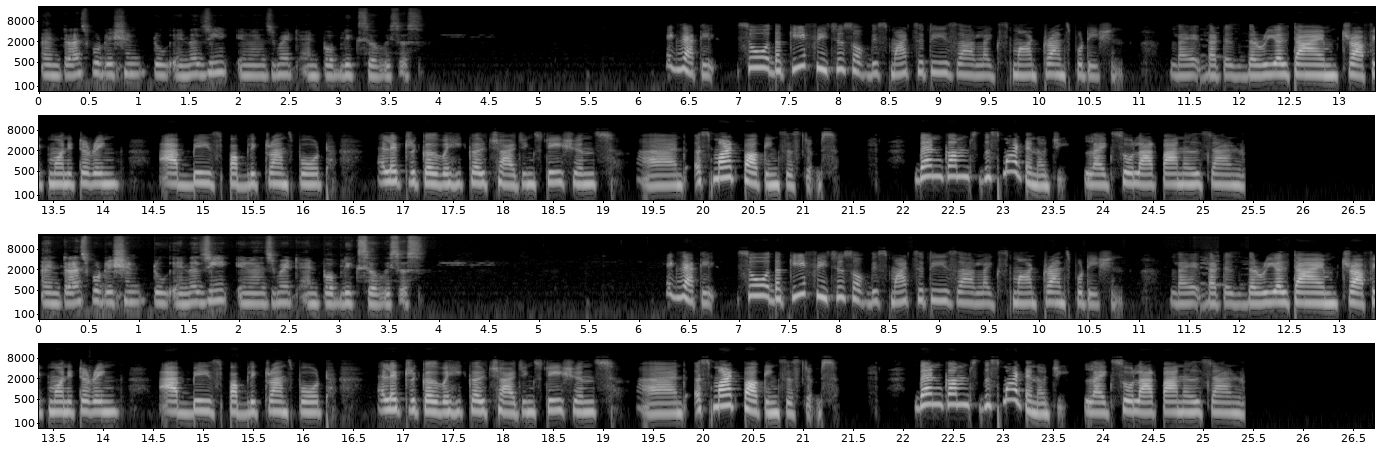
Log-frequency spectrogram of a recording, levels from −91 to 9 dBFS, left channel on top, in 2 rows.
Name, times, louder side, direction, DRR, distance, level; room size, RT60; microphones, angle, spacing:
voice 1, 0.0-3.8 11.6-11.8, right 4 dB, 85° right, 1.6 m, -32 dB
voice 2, 6.3-6.7 7.0-10.8 11.3-14.2 14.6-16.3 16.7-21.3 22.1-25.4, right 1 dB, 10° right, 0.9 m, -27 dB
open air
head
